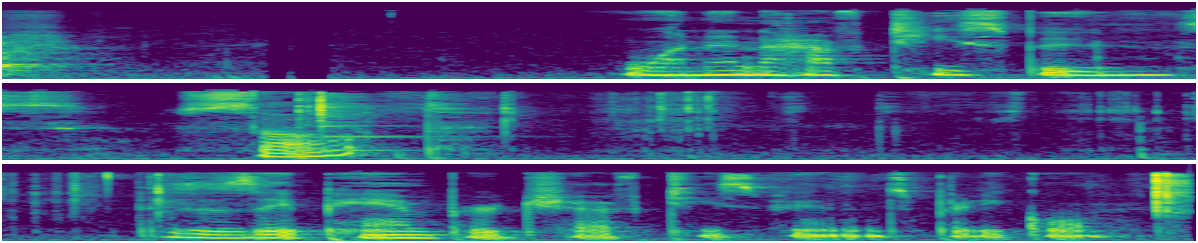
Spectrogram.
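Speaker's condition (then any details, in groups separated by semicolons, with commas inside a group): No condition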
